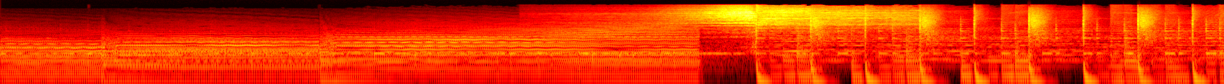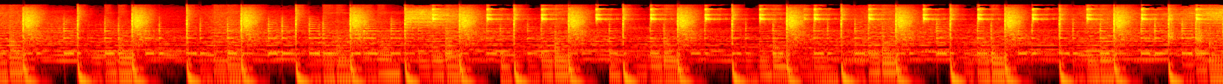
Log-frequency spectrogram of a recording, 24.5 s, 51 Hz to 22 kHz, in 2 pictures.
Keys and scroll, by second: 0.1 space, 5.4 space, 14.0 space.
